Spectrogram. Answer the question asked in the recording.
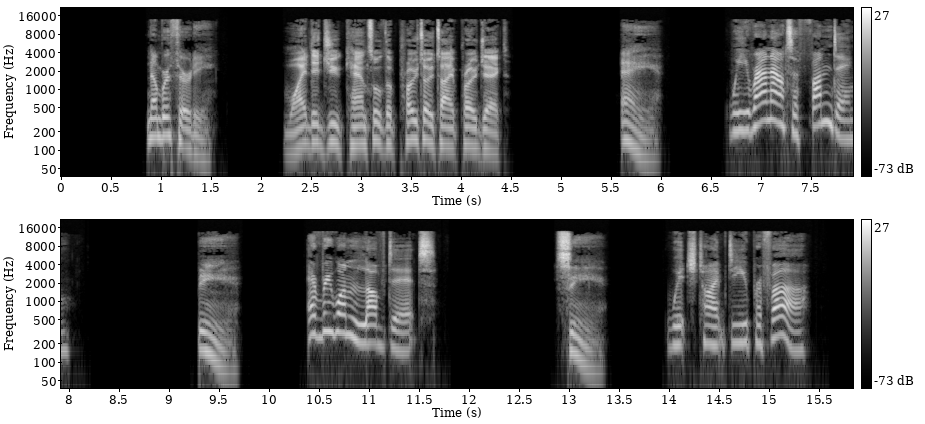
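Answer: A: We ran out of funding.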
